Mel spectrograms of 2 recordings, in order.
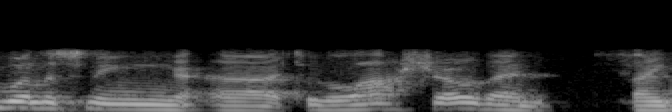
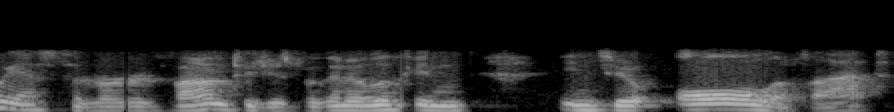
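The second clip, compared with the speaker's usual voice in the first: normal talking voice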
